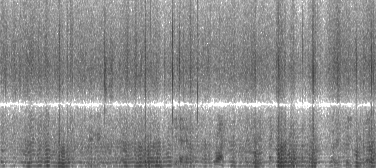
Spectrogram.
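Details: Large bee colony being dismantled and moved out of a top bar hive; a dense, fluctuating buzz of many bees fills the scene, with scattered clicks and handling noises.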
